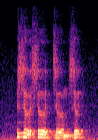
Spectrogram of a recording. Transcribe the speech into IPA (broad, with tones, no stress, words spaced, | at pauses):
zə̰ː˧˨səː˨˩t̚ zəː˧˩m zə˦˥t̚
